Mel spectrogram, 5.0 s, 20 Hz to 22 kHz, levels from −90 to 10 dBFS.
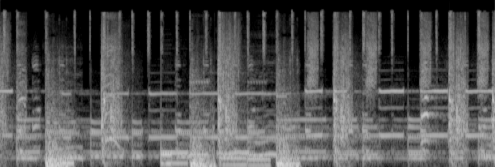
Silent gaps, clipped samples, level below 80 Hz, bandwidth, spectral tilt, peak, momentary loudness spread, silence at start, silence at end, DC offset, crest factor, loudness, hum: none; under 0.1%; -24 dBFS; 17 kHz; -4.5 dB/octave; 0 dBFS; 5 LU; 0 s; 0 s; under 0.1%; 16 dB; -16 LUFS; none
